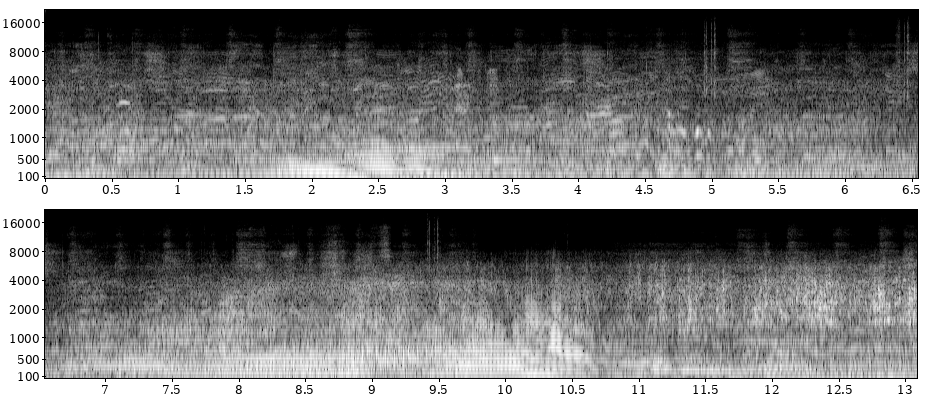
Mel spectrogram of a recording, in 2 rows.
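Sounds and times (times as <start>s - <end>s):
propeller plane passing by: 0.0s - 13.0s.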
